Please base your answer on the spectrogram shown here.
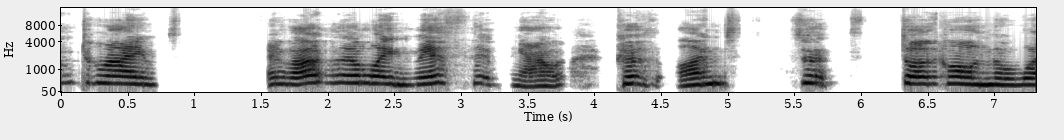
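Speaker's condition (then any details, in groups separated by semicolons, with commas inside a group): Cerebral palsy; wheelchair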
